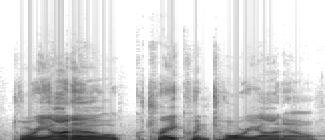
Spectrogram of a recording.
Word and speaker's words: Quintoriano: Trey Quintoriano.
